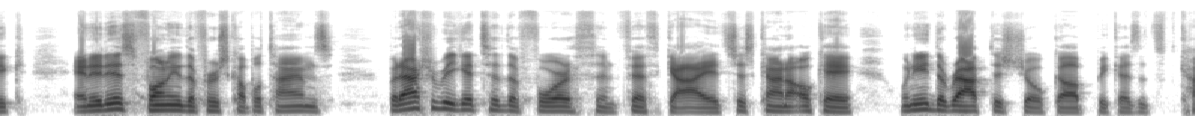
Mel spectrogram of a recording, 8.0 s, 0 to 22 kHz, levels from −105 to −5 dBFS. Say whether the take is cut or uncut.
uncut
